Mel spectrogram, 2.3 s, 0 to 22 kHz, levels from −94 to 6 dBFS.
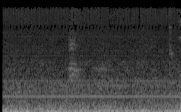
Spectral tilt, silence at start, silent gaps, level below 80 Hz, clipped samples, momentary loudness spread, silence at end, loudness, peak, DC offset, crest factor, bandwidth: -5.5 dB/octave; 0.05 s; none; -42 dBFS; under 0.1%; 1 LU; 0 s; -44 LUFS; -4 dBFS; under 0.1%; 30 dB; 17 kHz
